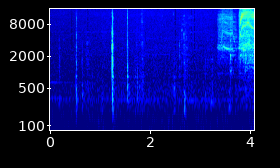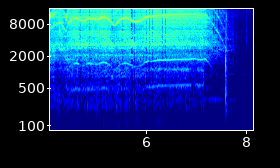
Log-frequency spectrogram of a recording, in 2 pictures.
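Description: A few sharp clicks, then a DeWalt portable band saw starts and cuts through a rusty metal bar. Its high whine wavers in pitch as the blade bites and runs for about three and a half seconds before winding down.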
